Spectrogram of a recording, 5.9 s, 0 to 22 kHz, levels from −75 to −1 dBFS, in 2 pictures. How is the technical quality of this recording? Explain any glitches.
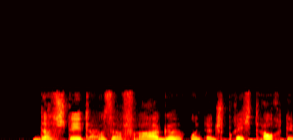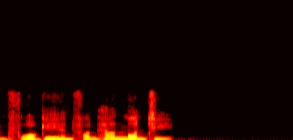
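The speech is plainly degraded by compression throughout, with two brief dropouts patched over by the decoder.

Low-delay AAC compression: the whole clip sounds rough and grainy, with noise between harmonics and a synthetic top band, likely from AAC-ELD's short frames at a rate that fits about 32 kbps. It is constant, unlike the dropouts.

AAC frame loss with concealment: from 0.92 to 1.00 s, and again from 3.47 to 3.52 s right after "und entspricht auch dem", the decoder rebuilt about 60 ms and then about 30 ms from the last good spectrum. Each gap becomes a smeared, phasey patch rather than silence or a click.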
